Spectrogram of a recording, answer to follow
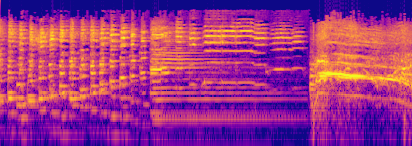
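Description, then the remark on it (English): A large crowd at a political rally chants in quick rhythmic bursts, then holds a steady sustained tone before breaking into a loud, roaring wave of cheering and shouting that carries on to the end. “ain't this some rally?”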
